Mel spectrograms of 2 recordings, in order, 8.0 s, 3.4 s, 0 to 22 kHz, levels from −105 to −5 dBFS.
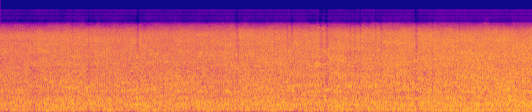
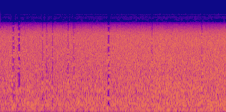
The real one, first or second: second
